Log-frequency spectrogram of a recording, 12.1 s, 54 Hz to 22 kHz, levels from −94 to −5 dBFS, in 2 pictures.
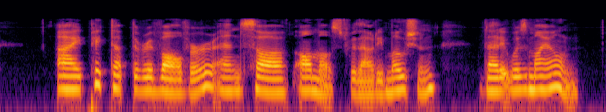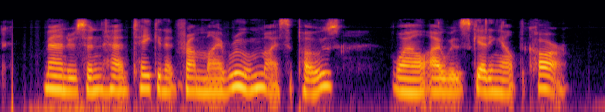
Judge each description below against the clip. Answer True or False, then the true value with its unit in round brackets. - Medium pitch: True (175 Hz)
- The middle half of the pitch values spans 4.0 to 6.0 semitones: False (2.5 semitones)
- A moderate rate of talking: True (155 wpm)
